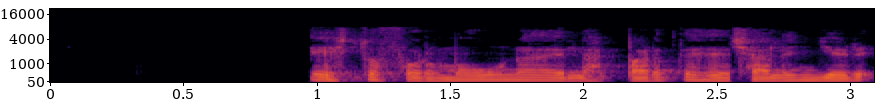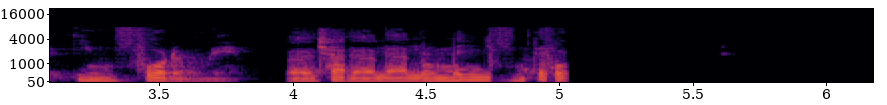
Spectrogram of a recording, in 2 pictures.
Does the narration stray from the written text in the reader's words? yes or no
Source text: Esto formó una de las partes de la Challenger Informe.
yes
